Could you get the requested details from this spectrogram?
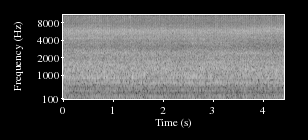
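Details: H-20 series forklift that starts hard, won't start without pressing the gas pedal: steady, slightly uneven low idle with rough pulse; cause not confirmed.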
